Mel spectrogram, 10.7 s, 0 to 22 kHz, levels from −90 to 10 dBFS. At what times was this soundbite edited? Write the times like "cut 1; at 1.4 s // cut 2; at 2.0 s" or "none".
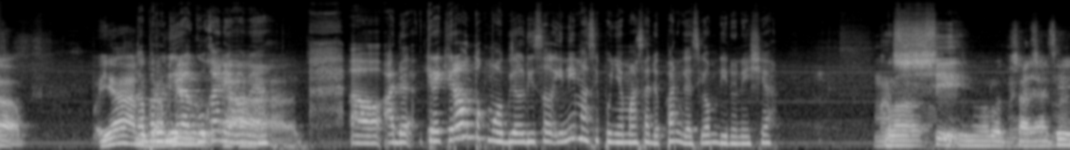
cut 1; at 3.1 s

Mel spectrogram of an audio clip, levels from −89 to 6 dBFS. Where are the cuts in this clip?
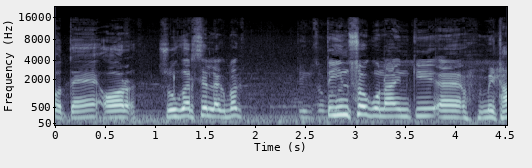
none

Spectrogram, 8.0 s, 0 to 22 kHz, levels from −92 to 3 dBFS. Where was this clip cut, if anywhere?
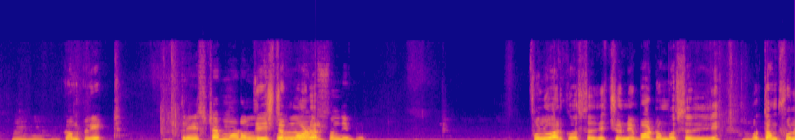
none

